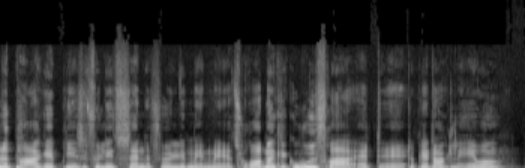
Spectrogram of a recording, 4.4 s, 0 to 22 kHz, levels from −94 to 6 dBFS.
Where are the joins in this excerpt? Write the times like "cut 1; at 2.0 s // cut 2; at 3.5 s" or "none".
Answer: cut 1; at 3.4 s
